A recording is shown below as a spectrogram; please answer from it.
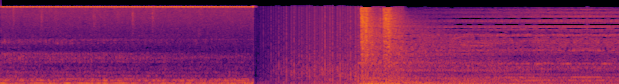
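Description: Dark, ominous horror intro music built on a low rumbling drone; it cuts off suddenly about two and a half seconds in, then comes back with a deep boom a second later and rumbles on.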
